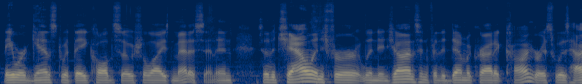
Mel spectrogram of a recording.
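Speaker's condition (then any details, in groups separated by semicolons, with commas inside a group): No condition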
